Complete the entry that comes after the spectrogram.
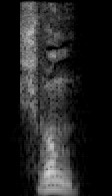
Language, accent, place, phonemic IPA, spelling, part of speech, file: German, Germany, Berlin, /ʃvʊŋ/, Schwung, noun, De-Schwung.ogg
- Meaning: 1. a swinging motion, sweep 2. a quantity so swept, (hence colloquial) any large amount 3. momentum, speed, force (intensity of a specific movement) 4. pep, vim, verve, dash, panache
